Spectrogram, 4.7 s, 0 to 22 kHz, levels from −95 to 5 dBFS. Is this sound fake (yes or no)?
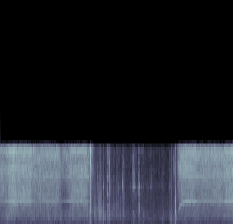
no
